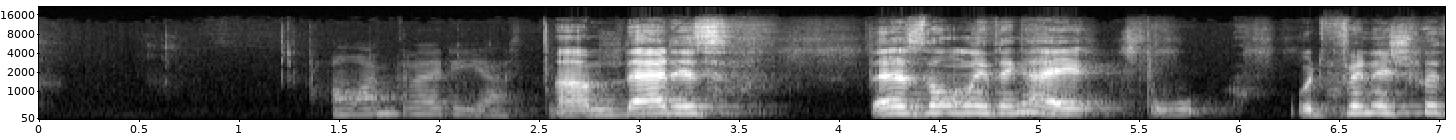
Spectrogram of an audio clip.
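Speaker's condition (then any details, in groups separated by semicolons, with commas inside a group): Cerebral palsy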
